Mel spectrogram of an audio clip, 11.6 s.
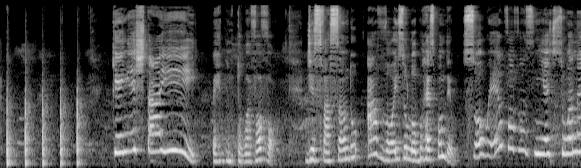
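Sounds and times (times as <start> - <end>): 
knocking on a wooden door: 0.1 - 1.7
speech: 2.3 - 11.6.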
